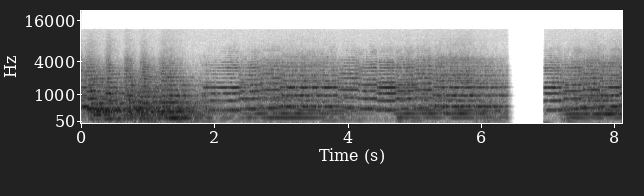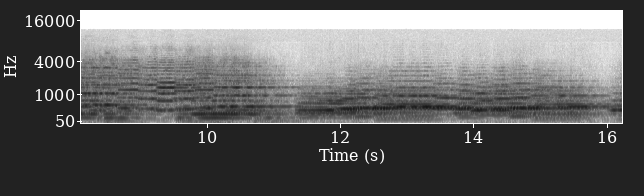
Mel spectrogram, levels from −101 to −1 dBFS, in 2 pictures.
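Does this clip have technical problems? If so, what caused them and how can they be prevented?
Yes. Between 6.39 and 6.96 s there is a long network dropout, likely caused by packets failing to arrive for over half a second. The receiver stretches the last sound into a fading buzz that decays to near silence. When audio returns, about 400 ms of material is missing and the playout timing has shifted by around 150 ms. To prevent this, stabilise the network link and enable Opus forward error correction with adequate jitter-buffer headroom.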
